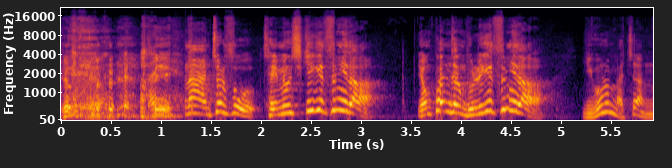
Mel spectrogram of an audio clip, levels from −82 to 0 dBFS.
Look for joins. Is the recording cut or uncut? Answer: cut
